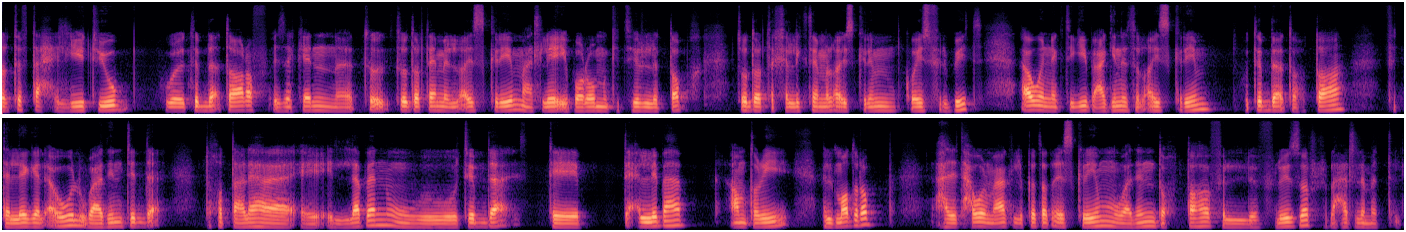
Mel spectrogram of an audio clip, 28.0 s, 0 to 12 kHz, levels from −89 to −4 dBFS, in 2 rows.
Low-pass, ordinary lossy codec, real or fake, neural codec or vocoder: 10.8 kHz; none; fake; codec, 24 kHz, 0.9 kbps, DualCodec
